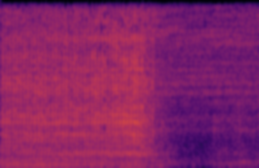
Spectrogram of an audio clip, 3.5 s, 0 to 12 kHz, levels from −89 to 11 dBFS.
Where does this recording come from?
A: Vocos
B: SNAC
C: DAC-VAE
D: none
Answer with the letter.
D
